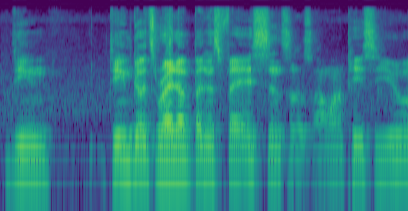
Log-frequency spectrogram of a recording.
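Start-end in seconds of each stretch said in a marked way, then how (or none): none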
